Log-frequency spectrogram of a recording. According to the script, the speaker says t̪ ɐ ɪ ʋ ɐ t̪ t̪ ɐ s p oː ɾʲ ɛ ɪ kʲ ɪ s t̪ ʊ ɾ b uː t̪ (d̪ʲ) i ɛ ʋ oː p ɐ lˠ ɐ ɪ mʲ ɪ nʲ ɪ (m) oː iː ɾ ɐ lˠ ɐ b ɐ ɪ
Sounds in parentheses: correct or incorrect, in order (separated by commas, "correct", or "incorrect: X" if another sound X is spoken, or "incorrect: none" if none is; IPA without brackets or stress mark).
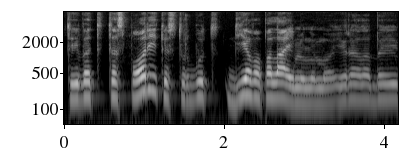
correct, correct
